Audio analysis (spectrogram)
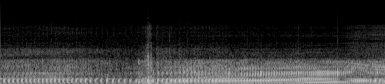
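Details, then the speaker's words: ATC 90 single-cylinder engine chugs unevenly, pops once, then revs sluggishly; stuck ignition timing advance causes backfiring, hesitation and low power. "As you can hear, it does that little backfiring blah blah blah. And it's hesitant."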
